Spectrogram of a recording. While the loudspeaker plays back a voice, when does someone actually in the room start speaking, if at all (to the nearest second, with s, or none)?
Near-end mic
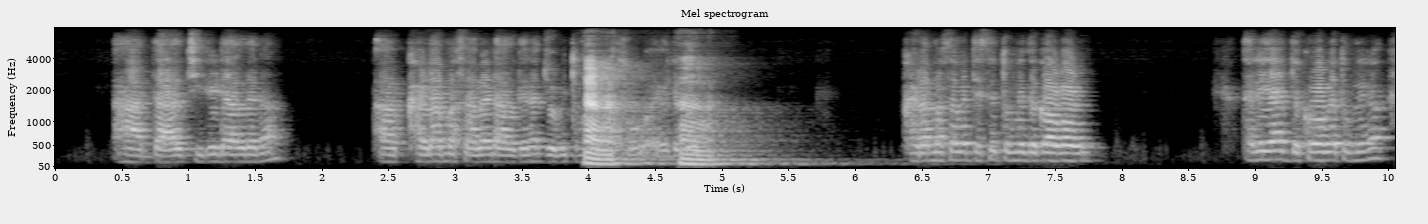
4 s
